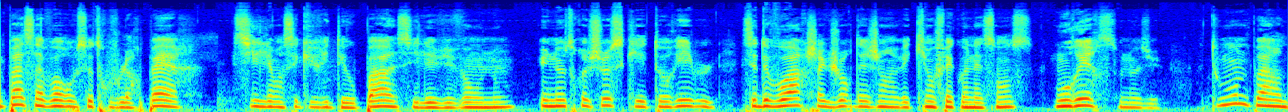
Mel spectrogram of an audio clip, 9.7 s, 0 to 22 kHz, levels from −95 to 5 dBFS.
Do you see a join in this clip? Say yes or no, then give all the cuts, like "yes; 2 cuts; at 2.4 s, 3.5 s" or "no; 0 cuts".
no; 0 cuts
